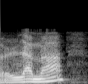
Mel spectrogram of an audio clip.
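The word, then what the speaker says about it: La (བླ): Au Tibet, le moine bouddhiste se nomme Lama, de Ma, qui veut dire homme, et La, écrit avec un B qui ne se prononce pas, Bla, supérieur.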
